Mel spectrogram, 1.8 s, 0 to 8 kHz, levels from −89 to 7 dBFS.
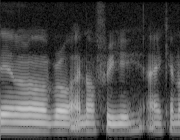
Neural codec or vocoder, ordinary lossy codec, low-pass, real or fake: none; none; none; real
